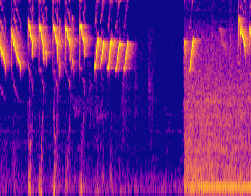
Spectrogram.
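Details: Pleci (white-eye) singing in the 'nembak wit wit kenari' style, suited as a master tutor song: rapid bursts of high, thin, downslurred chirps in quick series, then a short pause and a hiss of background noise.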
